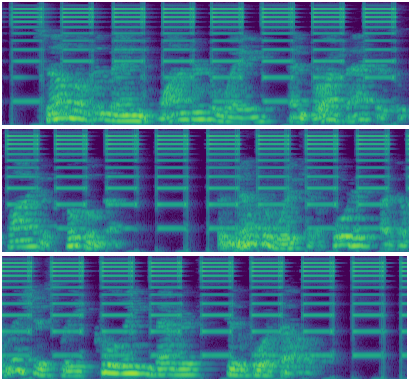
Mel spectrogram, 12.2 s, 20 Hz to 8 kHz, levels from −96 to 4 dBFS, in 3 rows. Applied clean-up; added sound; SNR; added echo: classical method WPE with log-MMSE.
